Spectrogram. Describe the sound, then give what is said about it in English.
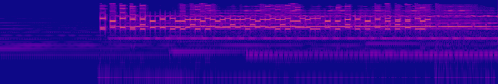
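Two phones go off at once: an electronic ringtone bursts in loudly and keeps ringing, a bright layered melody of high synthetic tones with a low rumble beneath, no voices present. “Both their phones lit up with an urgency they had never felt before.”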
